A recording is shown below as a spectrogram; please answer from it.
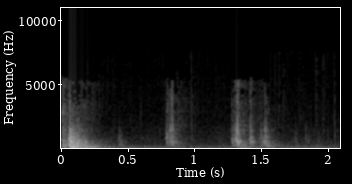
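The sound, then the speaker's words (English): A door is shut and locked to trap someone inside: one heavy thud, then a few fainter clicking knocks spaced apart, all fairly quiet. “Come on, Jean, let's get out. I lock him in.”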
